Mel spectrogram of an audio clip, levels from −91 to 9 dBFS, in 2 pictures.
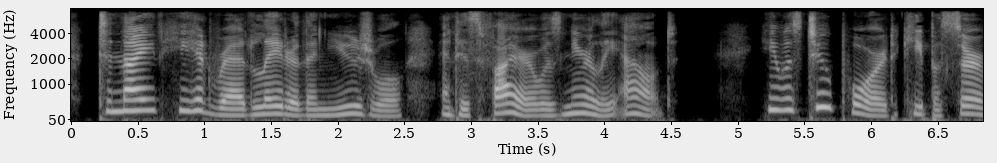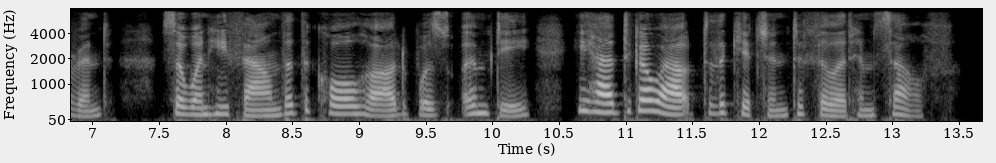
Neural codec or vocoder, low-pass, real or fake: none; 7.2 kHz; real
